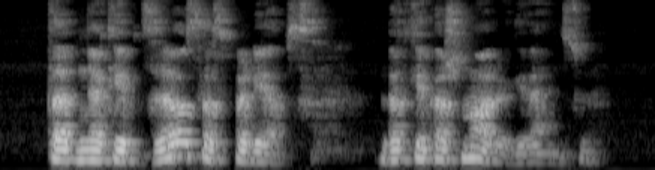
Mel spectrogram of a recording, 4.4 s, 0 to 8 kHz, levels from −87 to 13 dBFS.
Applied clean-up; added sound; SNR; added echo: none; none; none; reverberation time 0.2 s.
